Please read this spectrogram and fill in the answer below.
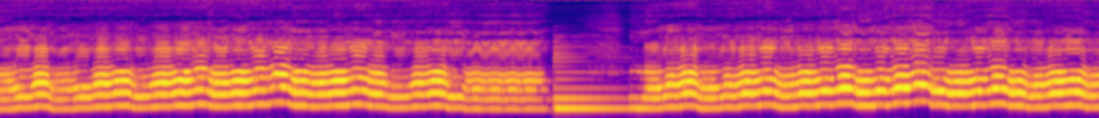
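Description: Female voice singing a wordless vocal agility exercise: fast groups of four notes stepping up the scale and back down, in two long phrases with a short steady note between them about halfway through.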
